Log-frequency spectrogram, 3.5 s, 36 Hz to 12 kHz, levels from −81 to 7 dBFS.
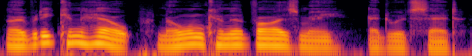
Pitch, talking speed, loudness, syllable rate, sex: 105 Hz, 170 wpm, -17 LUFS, 5.3 syllables/s, male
